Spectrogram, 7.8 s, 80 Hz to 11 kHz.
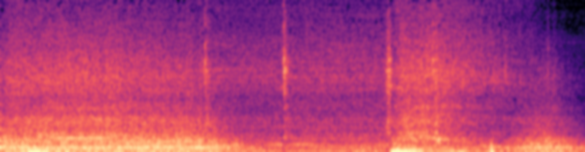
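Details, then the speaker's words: Mazda RX-8 Series 1 rotary after new NGK RE9B-T trailing and RE7C-L leading plugs, NGK RC-ZE81 wires and UltraPower U501 coils: starts and revs cleanly, rising and falling smoothly with throttle, no misfire or stumble; normal running. "all right as long as she runs you are good to go"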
